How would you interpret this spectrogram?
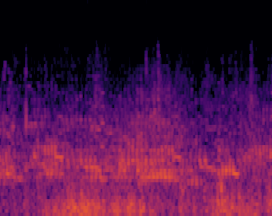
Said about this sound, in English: Cranes produce a very loud sound. They have a very long, convoluted trachea, kind of the same effect that you have with a French horn or something, with a long passageway for the sound that it kind of amplifies it, and it comes out very loud.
